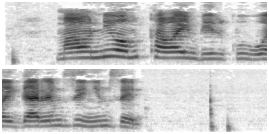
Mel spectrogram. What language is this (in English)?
Taita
